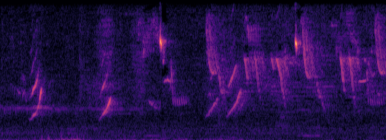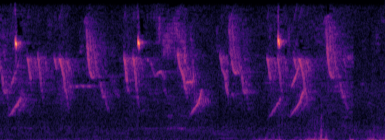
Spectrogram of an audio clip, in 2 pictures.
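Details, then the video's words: Male and female saffron finches chattering: a continuous, somewhat distant wash of overlapping high chirps and slurred tweets, punctuated by occasional piercing clicks, with soft low background noise. "canários da terra fazendo barulho fêmea e macho"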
